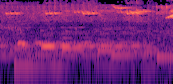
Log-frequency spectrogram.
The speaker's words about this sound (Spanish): Pero ya hay algunos grillos.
